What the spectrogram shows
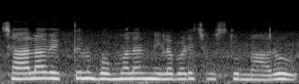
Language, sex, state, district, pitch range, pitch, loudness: Telugu, female, Telangana, Mahabubabad, 250-265 Hz, 255 Hz, -12 LUFS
